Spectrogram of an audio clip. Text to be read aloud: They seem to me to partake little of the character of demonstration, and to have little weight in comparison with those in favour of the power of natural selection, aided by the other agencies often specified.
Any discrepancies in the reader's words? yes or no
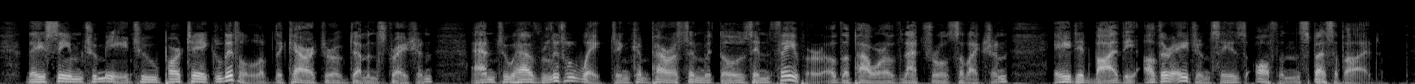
no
